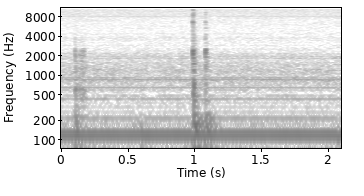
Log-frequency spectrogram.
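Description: Computer mouse clicks: a faint click just after the start and a sharper one about a second in, over a steady electrical hum.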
